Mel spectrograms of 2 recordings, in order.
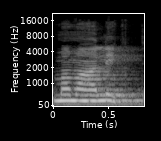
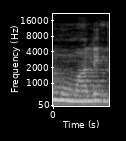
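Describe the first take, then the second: First: ममालिक said mamalik with a short a at the start; ma-malik; correct pronunciation. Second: ममालिक said mumalik with a short u at the start; wrong pronunciation. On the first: Teacher giving students the correct mamalik. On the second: Teacher showing students the wrong mumalik. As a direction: show the mistake: mu-malik. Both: Shown as a demonstration. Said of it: "गलत तलफ़ुज़ है".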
